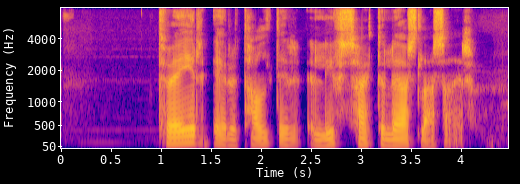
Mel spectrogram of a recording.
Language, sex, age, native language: Icelandic, male, 20-29, Icelandic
